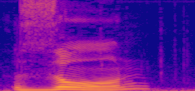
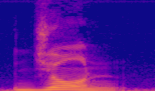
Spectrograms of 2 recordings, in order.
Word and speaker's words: zone: For example, if I have the word zone, they pronounce this as Joan.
